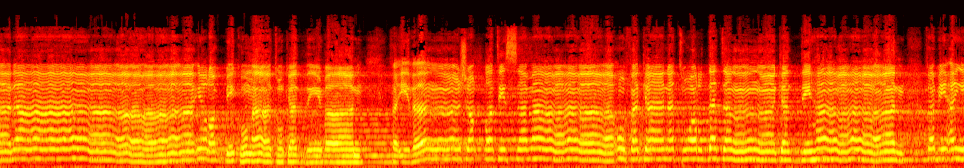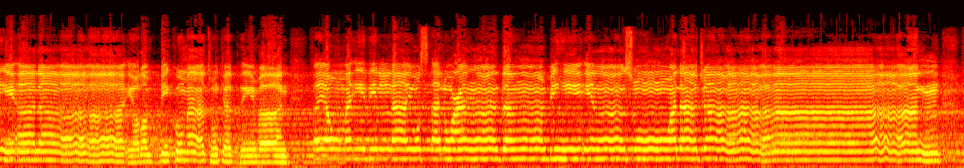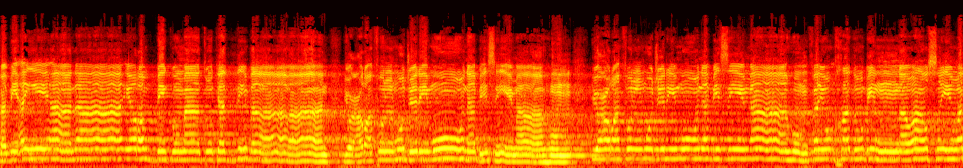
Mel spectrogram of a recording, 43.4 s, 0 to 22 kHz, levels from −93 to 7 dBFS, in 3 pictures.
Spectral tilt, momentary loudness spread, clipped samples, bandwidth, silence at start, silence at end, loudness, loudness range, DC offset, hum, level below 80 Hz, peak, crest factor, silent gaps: -4.5 dB/octave; 4 LU; under 0.1%; 15 kHz; 0 s; 0 s; -15 LUFS; 1 LU; under 0.1%; none; -46 dBFS; -2 dBFS; 14 dB; none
